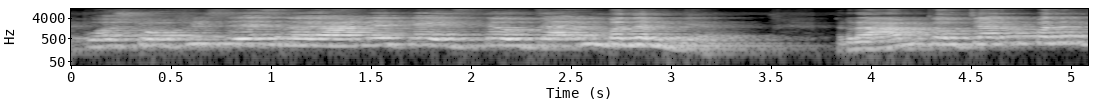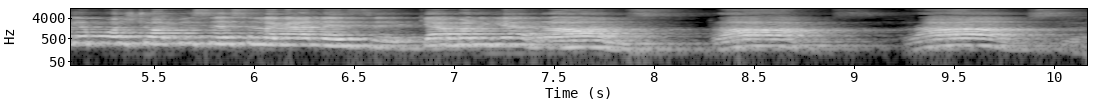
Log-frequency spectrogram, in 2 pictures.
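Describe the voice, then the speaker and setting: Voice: high voice, a bit bright. A teacher giving a classroom grammar lesson who repeats each point and keeps asking rhetorical questions, recorded in a classroom from a distance. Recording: echoey room, mic far off.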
